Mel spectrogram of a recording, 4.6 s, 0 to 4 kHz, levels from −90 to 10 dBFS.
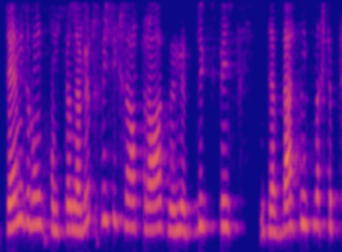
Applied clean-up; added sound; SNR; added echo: neural mask model Resemble Enhance denoiser.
